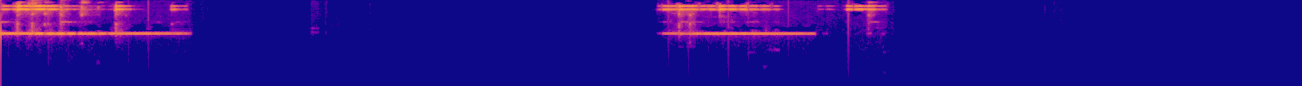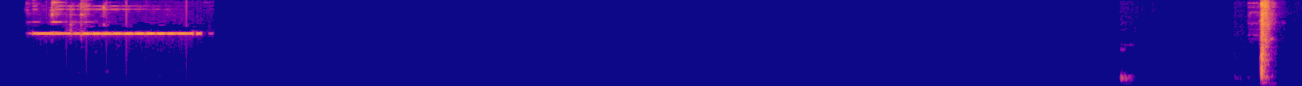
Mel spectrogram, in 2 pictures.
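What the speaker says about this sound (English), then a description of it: "and we're gonna ring the bell" A bell rung three times with clear, bright metallic rings spaced a few seconds apart, each decaying quickly into silence, close and alone, followed by a couple of faint knocks near the end.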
